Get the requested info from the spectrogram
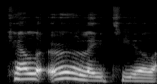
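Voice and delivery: clumsy French with a terrible accent. Saying a French phrase aloud: speaking French with a terrible accent. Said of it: "I'm saying it probably with a terrible accent".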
